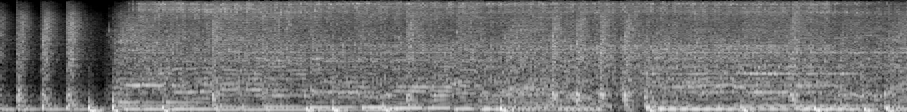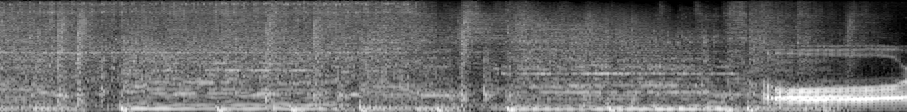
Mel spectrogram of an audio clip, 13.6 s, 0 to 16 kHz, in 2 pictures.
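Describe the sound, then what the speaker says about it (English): An SDS hammer drill bores a 12 by 80 mm hole into 32 MPa concrete, a loud continuous mechanical rattle and grinding with a dense, steady texture, ending in a rising whine as it winds up. "Drilling into 32 MPa concrete."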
